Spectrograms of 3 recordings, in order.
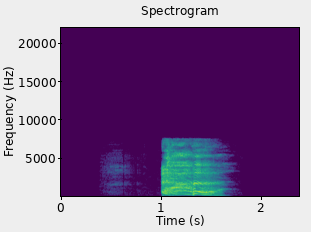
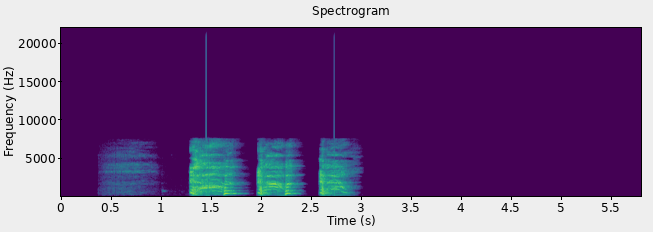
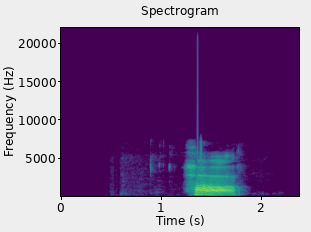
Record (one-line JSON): {"cough_length": "2.4 s", "cough_amplitude": 28168, "cough_signal_mean_std_ratio": 0.4, "three_cough_length": "5.8 s", "three_cough_amplitude": 32144, "three_cough_signal_mean_std_ratio": 0.34, "exhalation_length": "2.4 s", "exhalation_amplitude": 27665, "exhalation_signal_mean_std_ratio": 0.33, "survey_phase": "beta (2021-08-13 to 2022-03-07)", "age": "45-64", "gender": "Female", "wearing_mask": "No", "symptom_fatigue": true, "symptom_headache": true, "smoker_status": "Never smoked", "respiratory_condition_asthma": false, "respiratory_condition_other": false, "recruitment_source": "REACT", "submission_delay": "3 days", "covid_test_result": "Negative", "covid_test_method": "RT-qPCR", "influenza_a_test_result": "Unknown/Void", "influenza_b_test_result": "Unknown/Void"}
